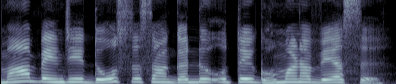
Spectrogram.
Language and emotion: Sindhi, neutral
